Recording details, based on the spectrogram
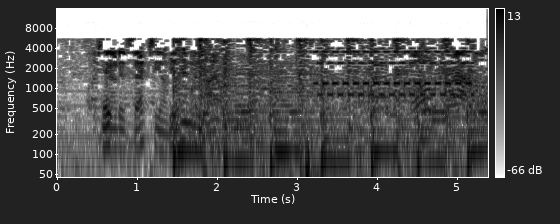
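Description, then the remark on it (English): A telephone ringing sound effect, marking the opening of phone lines for callers, rings over and over in a steady pattern of quick, loud, clear bursts. A voice speaks briefly just before the ringing starts. “We'll be opening the phone line, so here it is, and actually, I'll put the phone”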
